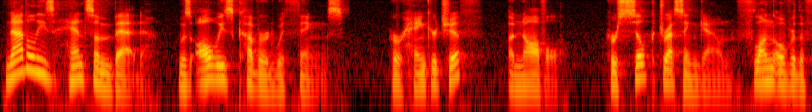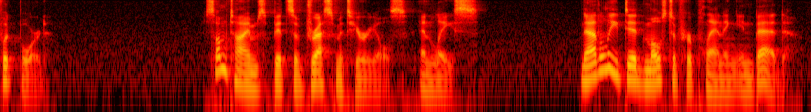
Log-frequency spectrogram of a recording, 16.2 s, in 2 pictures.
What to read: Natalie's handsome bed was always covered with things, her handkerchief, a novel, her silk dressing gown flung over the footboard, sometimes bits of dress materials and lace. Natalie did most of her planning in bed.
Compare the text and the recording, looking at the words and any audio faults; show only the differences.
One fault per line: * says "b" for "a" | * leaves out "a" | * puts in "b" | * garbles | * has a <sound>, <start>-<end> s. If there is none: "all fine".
all fine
